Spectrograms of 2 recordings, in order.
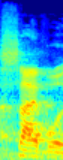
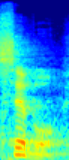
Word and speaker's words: Sybil: because I learned that it's not Seibel it's Sybil you guys cyberbully me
